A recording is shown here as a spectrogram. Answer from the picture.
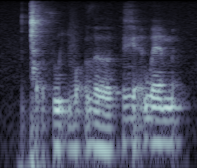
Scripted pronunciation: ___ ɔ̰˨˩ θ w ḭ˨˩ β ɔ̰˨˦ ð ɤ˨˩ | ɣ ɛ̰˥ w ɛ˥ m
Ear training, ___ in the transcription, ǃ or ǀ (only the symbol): ǀ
